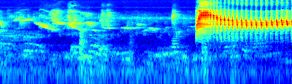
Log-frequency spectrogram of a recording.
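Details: Kapas tembak bulbul, aimed at coaxing lazy birds to sing: mixed whistles and chirps of other birds at first, then a loud, fast, steady series of sharp repeated pulses lasting about two seconds.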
